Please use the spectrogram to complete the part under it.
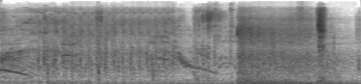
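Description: In the Xbox game Deus Ex: Invisible War, an explosion destroys a bot: a sudden broad blast past the midpoint that lingers as a rumbling roar over busy game ambience.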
